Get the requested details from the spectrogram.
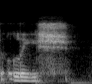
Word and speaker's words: Laois: I need to correct you on your pronunciations. It's Sligo, Mayo, and Galway. Then Armagh, Tyrone, and Offaly. And then Leitrim, Donegal, and Laois.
